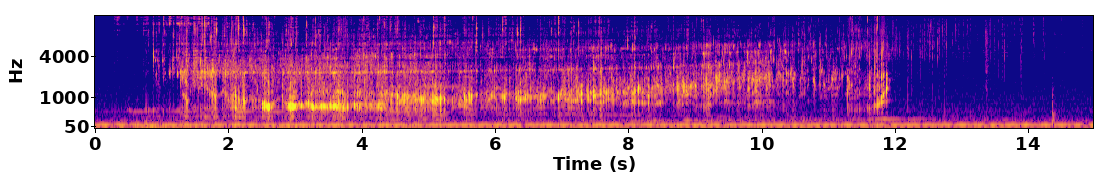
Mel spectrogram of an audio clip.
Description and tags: Pour into Wine Glass No Ice FF359
Continuous pour into empty glass, pouring until glass is full
empty, pour, glass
